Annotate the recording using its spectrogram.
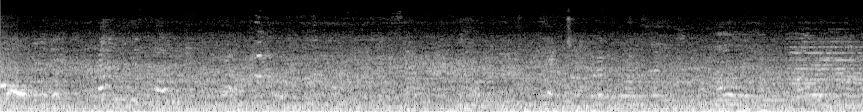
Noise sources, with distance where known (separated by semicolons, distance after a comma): person or small group talking, far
